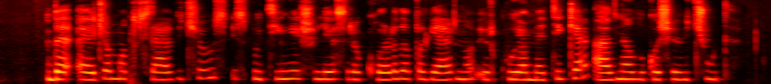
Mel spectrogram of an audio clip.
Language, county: Lithuanian, Vilnius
